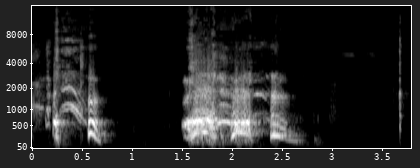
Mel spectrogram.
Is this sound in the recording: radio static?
no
